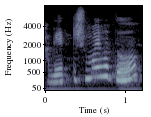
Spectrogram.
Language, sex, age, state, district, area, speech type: Bengali, female, 18-30, West Bengal, Dakshin Dinajpur, urban, spontaneous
